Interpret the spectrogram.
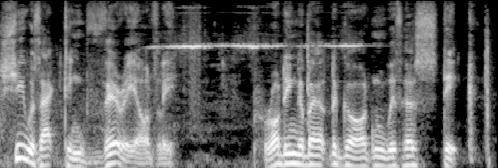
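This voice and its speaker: A man's voice: medium pitch, sing-song, measured pace, slight background noise. A man narrating a scripted children's story as an audiobook reader.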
